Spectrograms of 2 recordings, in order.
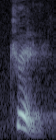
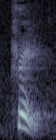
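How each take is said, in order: First: The syllable ends in an 'ei' glide. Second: The same.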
